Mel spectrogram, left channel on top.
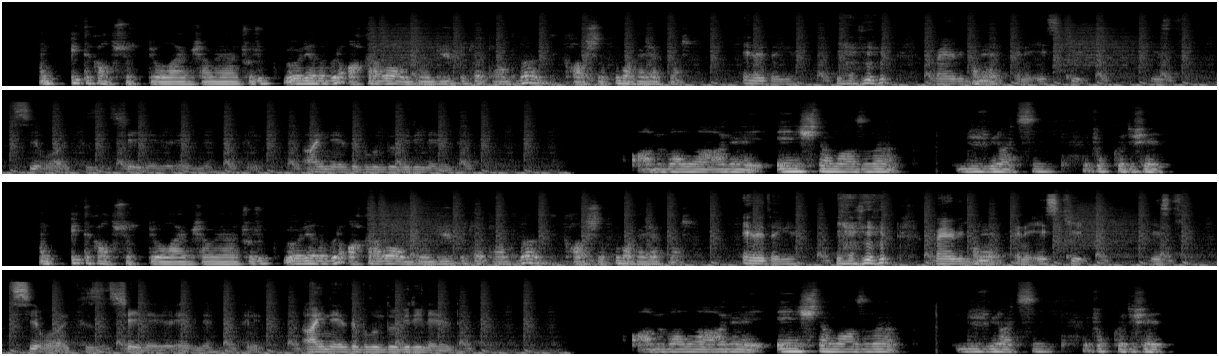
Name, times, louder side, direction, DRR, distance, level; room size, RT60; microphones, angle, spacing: voice 1, 0.4-6.9 9.7-10.0 18.4-21.1 21.7-23.7, left 1 dB, ahead, 1.2 m, -29 dB
sound 1, 3.6-17.8, equal, 25° right, 0.9 m, -40 dB
voice 2, 7.4-8.0 8.3-10.9 11.5-11.9 12.3-14.8 15.1-16.8 23.6-23.7, right 7 dB, 65° right, 0.4 m, -32 dB
4.5 x 3.1 x 2.5 m
head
